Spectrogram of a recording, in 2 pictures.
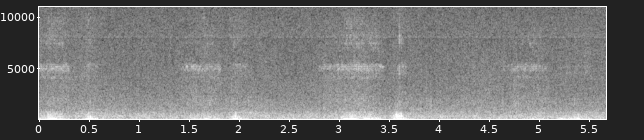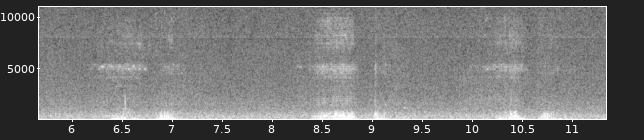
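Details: Five Blenheim Cavalier King Charles Spaniel puppies, about three weeks old, rest with their mother Paris in an indoor home puppy pen on 26 January 2023. Soft snoring breaths repeat in uneven pulses under a steady hiss, with faint higher squeaks now and then.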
